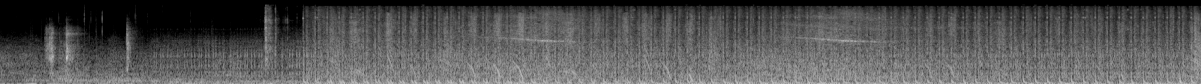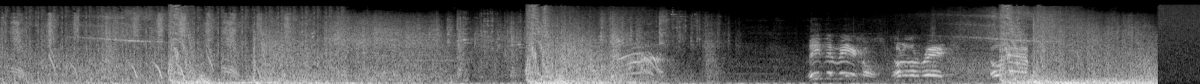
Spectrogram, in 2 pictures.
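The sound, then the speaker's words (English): Heavy gunfire and explosions as a position with a big gun comes under attack: continuous loud automatic fire layered with deep booms, growing denser and heavier in the second half with several large blasts. “Seven Alpha 3, under fire. Repeat, under fire. Incoming! Get that big gun going.”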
